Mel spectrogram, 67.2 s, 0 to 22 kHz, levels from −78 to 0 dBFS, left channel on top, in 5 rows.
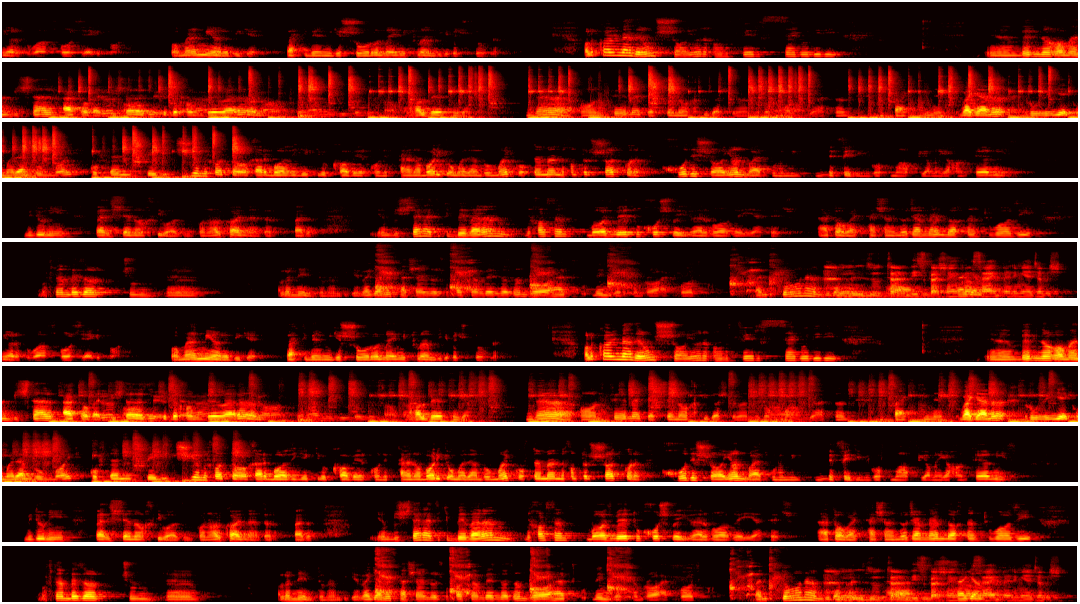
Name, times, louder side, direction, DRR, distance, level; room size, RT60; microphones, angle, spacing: voice 1, 0.0-1.5 2.1-3.2 3.6-6.1 6.9-10.8 11.8-12.0 12.3-16.7 18.5-19.3 20.0-34.9 35.2-39.5 40.6-41.1 41.5-44.6 45.0-50.2 50.6-53.6 54.3-55.0 55.3-56.3 57.3-60.9 61.2-62.5 63.0-64.5 64.9-65.4 65.7-66.1, right 4 dB, 45° right, 9 dB, 0.5 m, -30 dB
sound 1, 14.0-15.7 16.0-19.7 20.0-23.6 24.0-27.7 28.0-30.0, left 2 dB, 60° left, 1.5 m, -32 dB
voice 2, 14.5-16.0 16.3-19.0 23.0-23.6, right 2 dB, 60° right, 8 dB, 1.3 m, -42 dB
Cough, 58.5-59.0 59.4-59.8 60.4-60.7 61.4-61.7 62.2-62.3 62.9-63.7, right 4 dB, 85° right, 1.8 m, -35 dB
voice 3, 64.1-67.0, equal, 10° left, 5 dB, 1.2 m, -34 dB
9.2 x 6.8 x 7.3 m, 0.75 s
head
